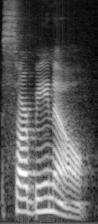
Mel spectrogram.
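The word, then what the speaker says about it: Scarabeo: Okay, so the first name is spelled L-O for Lo or Lou, and Sarbino, S-C-A-R-A-B-E-O.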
